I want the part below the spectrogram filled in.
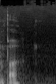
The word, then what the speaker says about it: Ciampa: Tommaso Ciampa. I don't even know how to say his name anymore. – Ciampa.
